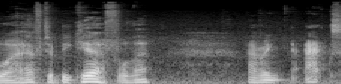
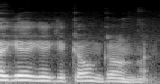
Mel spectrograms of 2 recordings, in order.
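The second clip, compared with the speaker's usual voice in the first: ordinary delivery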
